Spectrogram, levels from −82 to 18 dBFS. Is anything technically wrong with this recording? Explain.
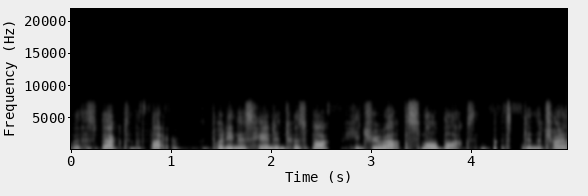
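Yes, two faults are audible.

Throughout the clip, the AMR wideband (HD Voice) codec is running at a low rate, which fits the 8.85 kbit/s mode. The pulse-excited vocal tract model leaves the speech plainly rough and raspy. On a spectrogram, content stops near 7 kHz, and the 6.4 to 7 kHz strip looks like smooth noise rather than harmonics.

Lost AMR speech frames occur at 0.69 to 1.08 s, 2.58 to 2.74 s and 4.20 to 4.54 s. When frames failed their checksum, the decoder repeated the last good pitch and vocal tract settings at falling gain. This produces warbles in the first and third spans, where the gaps are scattered. The second span loses 140 ms and drops to near silence within two frames. The 120 ms run in the third span fades almost to silence. In the waveform, the envelope collapses at each spot. On the spectrogram, the harmonics smear flat before recovering weakly.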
